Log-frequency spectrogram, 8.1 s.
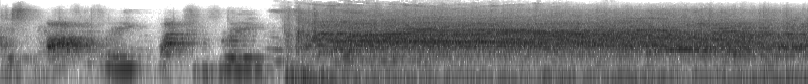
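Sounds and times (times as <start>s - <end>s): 
speech: 0.0s - 2.9s
audience clapping: 2.9s - 8.0s.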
